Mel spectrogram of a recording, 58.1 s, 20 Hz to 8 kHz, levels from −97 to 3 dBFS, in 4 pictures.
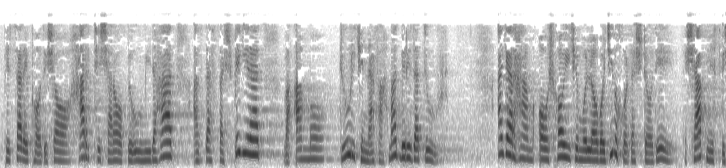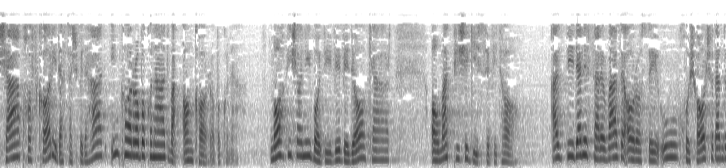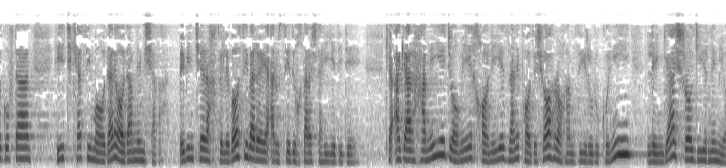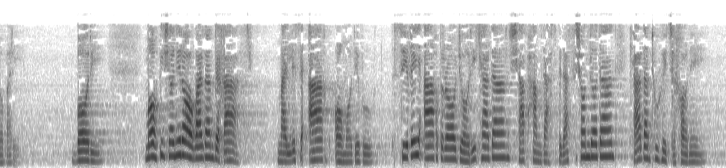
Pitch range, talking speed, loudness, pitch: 155-210 Hz, 125 wpm, -27 LUFS, 175 Hz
